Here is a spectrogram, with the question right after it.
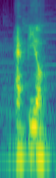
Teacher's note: it is usually HYOU but with HATSU and the TSU before it become the P sound instead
